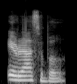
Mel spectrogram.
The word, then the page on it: irascible: Indian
